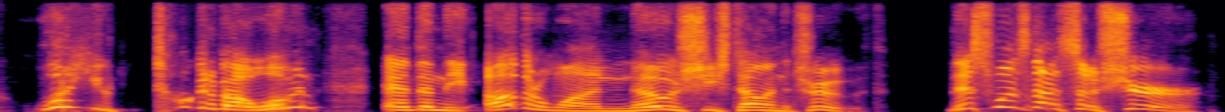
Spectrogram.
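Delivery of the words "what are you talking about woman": acted-out stunned disbelief, high and baffled. Retelling a kid's reaction to hearing about a player trade: imitating a baffled kid. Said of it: "he's just baffled, absolutely stunned".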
